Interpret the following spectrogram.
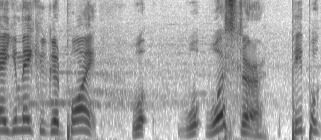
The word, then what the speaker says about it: Worcester: I don't think anyone's really upset at my pronunciation of the names. I think everybody understands. But, yeah, you make a good point. Worcester, people call it like Worcester.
